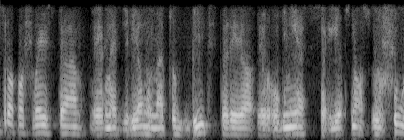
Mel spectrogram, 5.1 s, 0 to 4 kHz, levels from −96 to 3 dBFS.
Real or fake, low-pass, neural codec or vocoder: fake; 3.6 kHz; codec, 16 kHz, 2 kbps, FunCodec, trained on Chinese and English, 25 frames a second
